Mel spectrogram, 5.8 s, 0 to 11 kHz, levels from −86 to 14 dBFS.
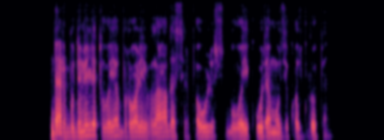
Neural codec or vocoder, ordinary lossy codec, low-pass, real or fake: none; Opus, 32 kbps; 9.9 kHz; real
